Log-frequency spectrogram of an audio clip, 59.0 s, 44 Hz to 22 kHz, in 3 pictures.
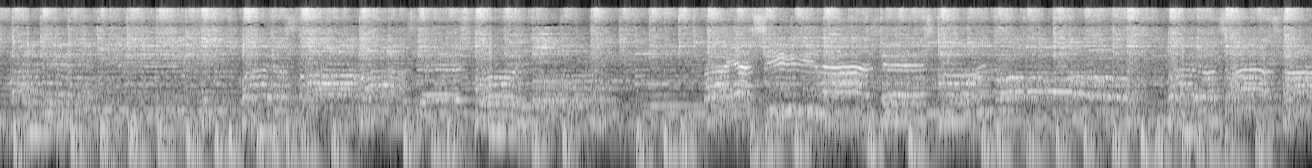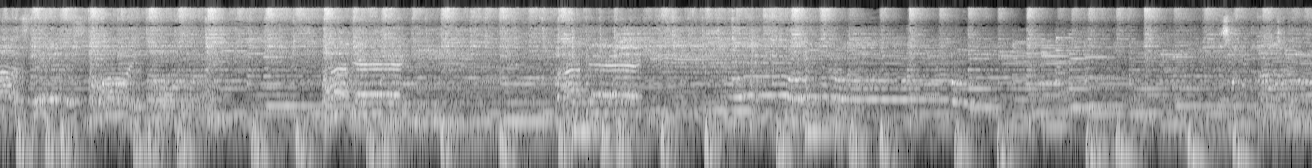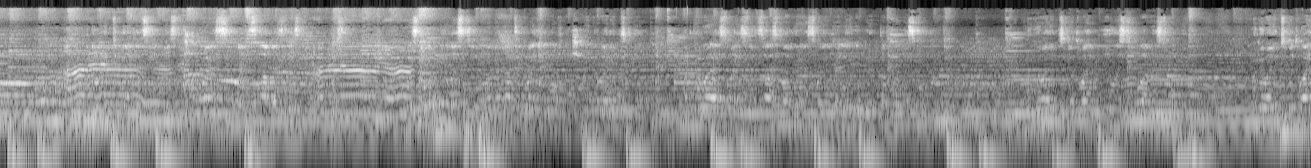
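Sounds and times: steady beat: 0.0s - 33.2s
voices singing together: 0.0s - 34.5s, 37.8s - 47.6s
acoustic guitar: 0.0s - 59.0s
keyboard: 0.0s - 59.0s.

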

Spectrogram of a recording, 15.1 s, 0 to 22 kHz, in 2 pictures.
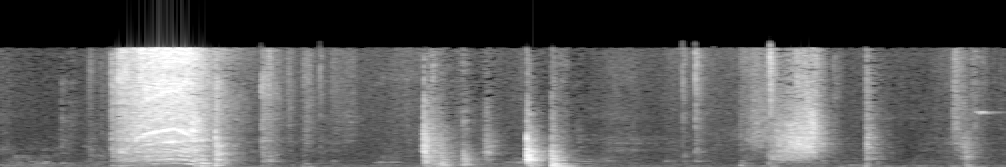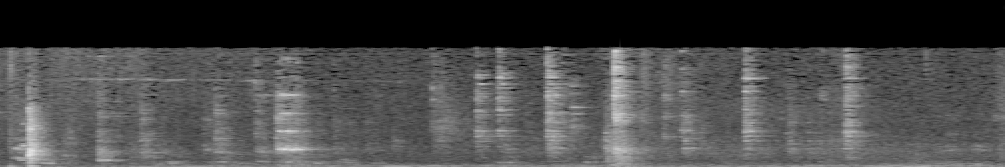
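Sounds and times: panel sliding scrape: 5.6s - 6.2s.

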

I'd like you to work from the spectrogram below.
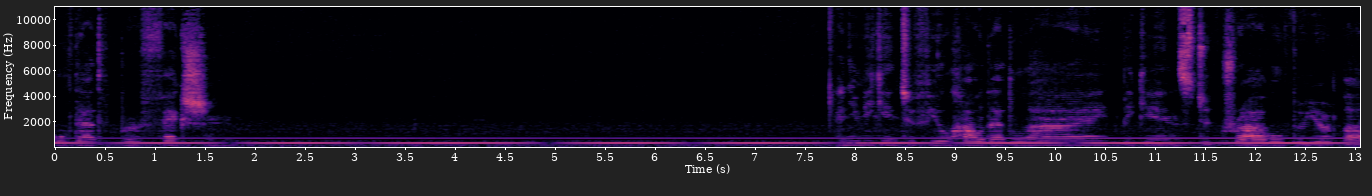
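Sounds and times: singing bowl tone: 0.0s - 13.0s.

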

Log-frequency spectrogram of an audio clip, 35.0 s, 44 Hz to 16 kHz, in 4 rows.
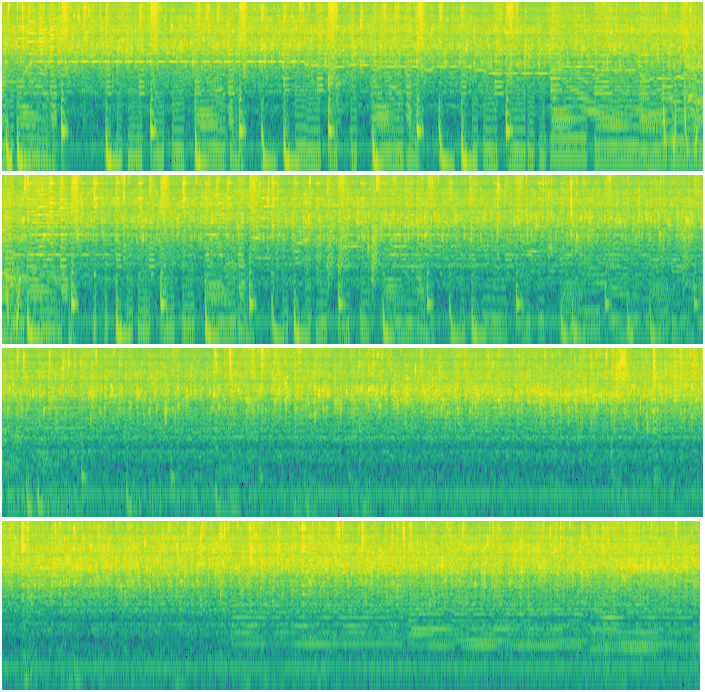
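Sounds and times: chicken sizzling in frying pan: 0.0s - 35.0s
spatula turning food in pan: 23.6s - 35.0s.

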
